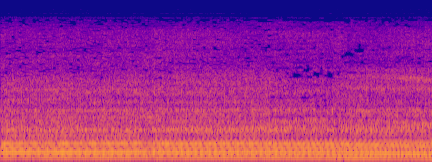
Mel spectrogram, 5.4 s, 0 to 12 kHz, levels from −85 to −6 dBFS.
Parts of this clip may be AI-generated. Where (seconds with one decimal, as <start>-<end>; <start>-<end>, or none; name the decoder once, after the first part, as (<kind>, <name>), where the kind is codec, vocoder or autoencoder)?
3.4-5.0 (vocoder, BigVGAN v2)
